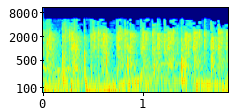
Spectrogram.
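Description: A crowd breaks into applause, a dense, steady wash of many hands clapping at once that keeps an even loudness throughout, with no voices standing out.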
